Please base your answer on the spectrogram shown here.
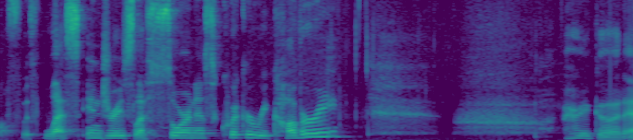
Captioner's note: exhales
